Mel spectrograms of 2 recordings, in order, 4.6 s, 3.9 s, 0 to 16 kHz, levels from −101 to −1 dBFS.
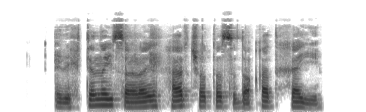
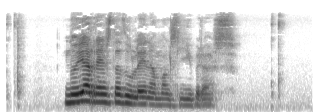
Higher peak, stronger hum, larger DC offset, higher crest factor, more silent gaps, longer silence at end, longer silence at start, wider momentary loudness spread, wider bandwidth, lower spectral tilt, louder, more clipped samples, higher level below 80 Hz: about the same, -8 dBFS vs -6 dBFS; neither; neither; about the same, 18 dB vs 22 dB; first, 1.02-1.07 s vs none; first, 0.6 s vs 0.4 s; about the same, 0.7 s vs 0.8 s; second, 10 LU vs 18 LU; about the same, 11 kHz vs 11 kHz; about the same, -3.5 dB/octave vs -4 dB/octave; about the same, -24 LUFS vs -25 LUFS; neither; about the same, -74 dBFS vs -78 dBFS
